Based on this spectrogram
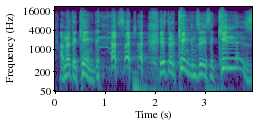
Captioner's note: laughing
